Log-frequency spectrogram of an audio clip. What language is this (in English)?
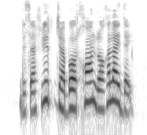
Pashto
